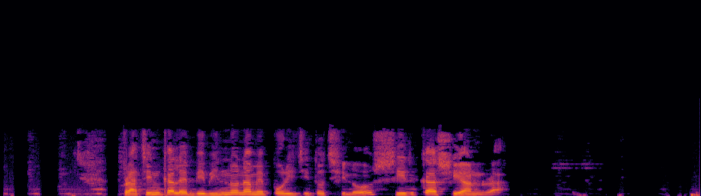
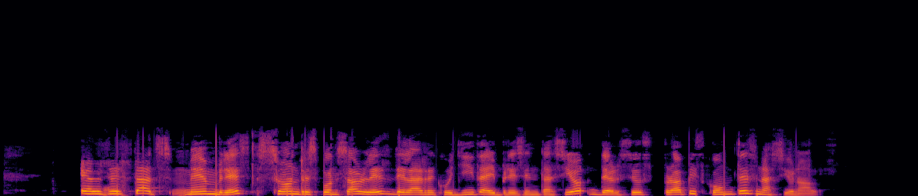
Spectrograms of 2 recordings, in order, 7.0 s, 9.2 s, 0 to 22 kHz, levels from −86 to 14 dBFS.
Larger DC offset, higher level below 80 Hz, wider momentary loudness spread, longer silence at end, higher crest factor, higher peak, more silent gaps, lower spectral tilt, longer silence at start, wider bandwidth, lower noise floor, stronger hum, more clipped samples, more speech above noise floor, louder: neither; about the same, -56 dBFS vs -54 dBFS; first, 15 LU vs 8 LU; second, 0 s vs 1 s; about the same, 18 dB vs 14 dB; about the same, -2 dBFS vs -2 dBFS; first, 0.16-0.27 s, 0.43-0.57 s, 1.09-1.16 s, 5.43-5.51 s, 6.07-6.17 s, 6.31-6.57 s, 6.70-6.76 s vs none; about the same, -5.5 dB/octave vs -5.5 dB/octave; second, 0.05 s vs 0.8 s; about the same, 7.8 kHz vs 7.4 kHz; second, -51 dBFS vs -68 dBFS; neither; neither; second, 33 dB vs 53 dB; second, -18 LUFS vs -15 LUFS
